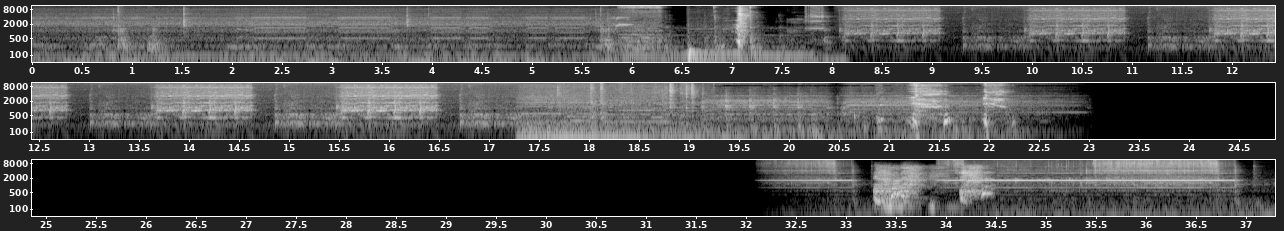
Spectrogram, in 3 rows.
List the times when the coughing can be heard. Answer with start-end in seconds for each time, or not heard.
6.5-7.2, 20.9-22.3, 33.2-34.5.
